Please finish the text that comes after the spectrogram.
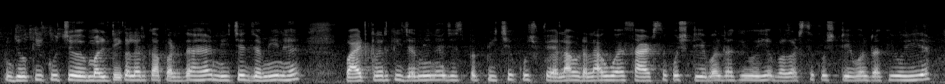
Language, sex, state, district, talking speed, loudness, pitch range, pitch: Hindi, male, Maharashtra, Dhule, 230 wpm, -15 LUFS, 190-210 Hz, 200 Hz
